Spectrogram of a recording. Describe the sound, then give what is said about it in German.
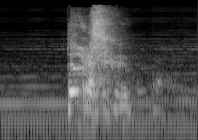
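A single loud sneeze: a sharp intake bursting into a hissy, explosive release that fades within half a second, over a faint steady background hum. “Gesundheit.”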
